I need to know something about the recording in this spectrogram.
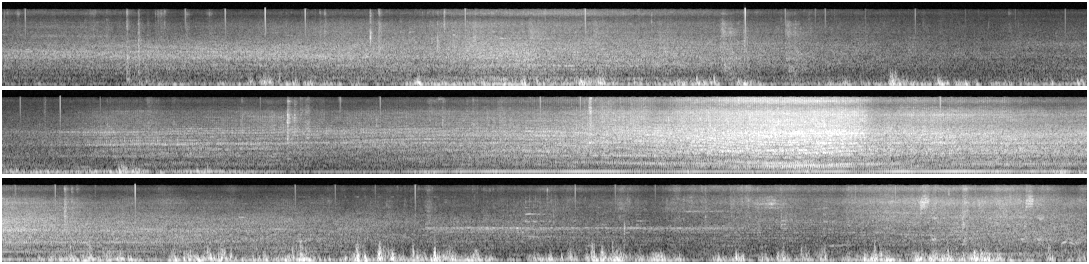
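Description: Road traffic on a city street: a car passes close by, its engine and tyre noise swelling to a loud peak a little past the middle and then fading. Another vehicle comes near at the end, over a low, gusty rumble.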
